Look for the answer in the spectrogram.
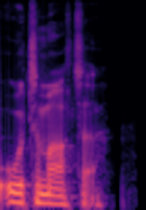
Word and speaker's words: Automata: How do you say it, by the way? Automata or automata? – Automata. – Automata. Cool. That's what I know. – I don't know. That's right. – I feel like I hear maybe it's Americans say automata or something like that. Automata. We're going to go automata.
